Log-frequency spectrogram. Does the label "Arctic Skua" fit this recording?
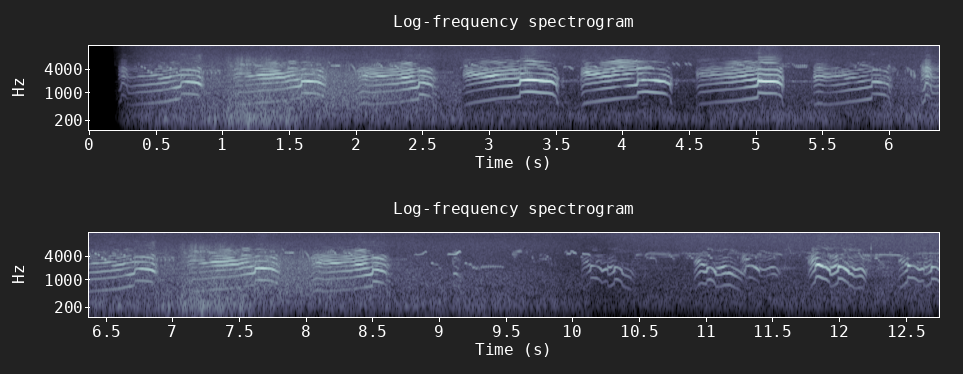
Yes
